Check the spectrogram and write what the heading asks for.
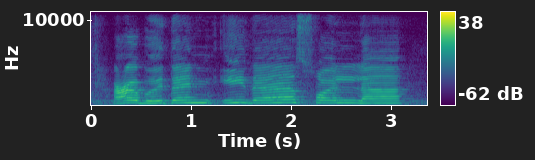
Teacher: جب بھی نون ساکن یا تنوین نون ساکن، یہاں پر یہ نون ساکن یا تنوین، دو زبر دو زیر دو پیش کے بعد حروف حلقی حمزہ ہا عین ہا غین خا میں سے کوئی حروف آ جائیں تو وہاں پر کوئی غنہ کوئی اخفا نہیں ہوگا، ڈائریکٹ پڑھیں گے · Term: اظہار حلقی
